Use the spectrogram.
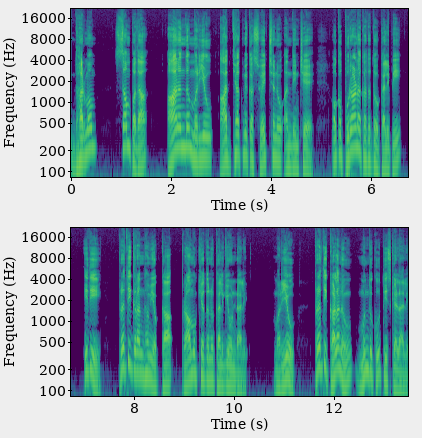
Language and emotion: Telugu, neutral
